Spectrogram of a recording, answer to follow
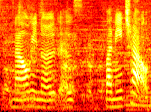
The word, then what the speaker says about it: bunny chow: we know it as bani chao it's called bani though because the english couldn't pronounce banya properly so they said bunny so cool oh my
